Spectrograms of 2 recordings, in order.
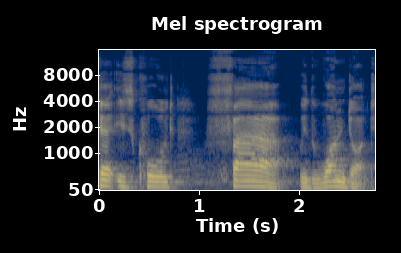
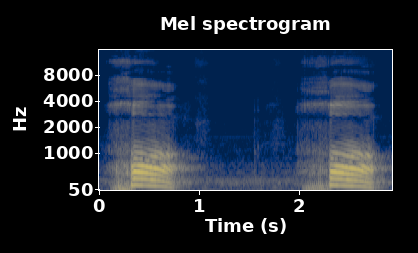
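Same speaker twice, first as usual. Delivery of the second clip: "kha" said heavily, as with a full mouth. Showing learners how to pronounce the Arabic letter: kha with a full mouth. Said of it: "It's kha with a full mouth".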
